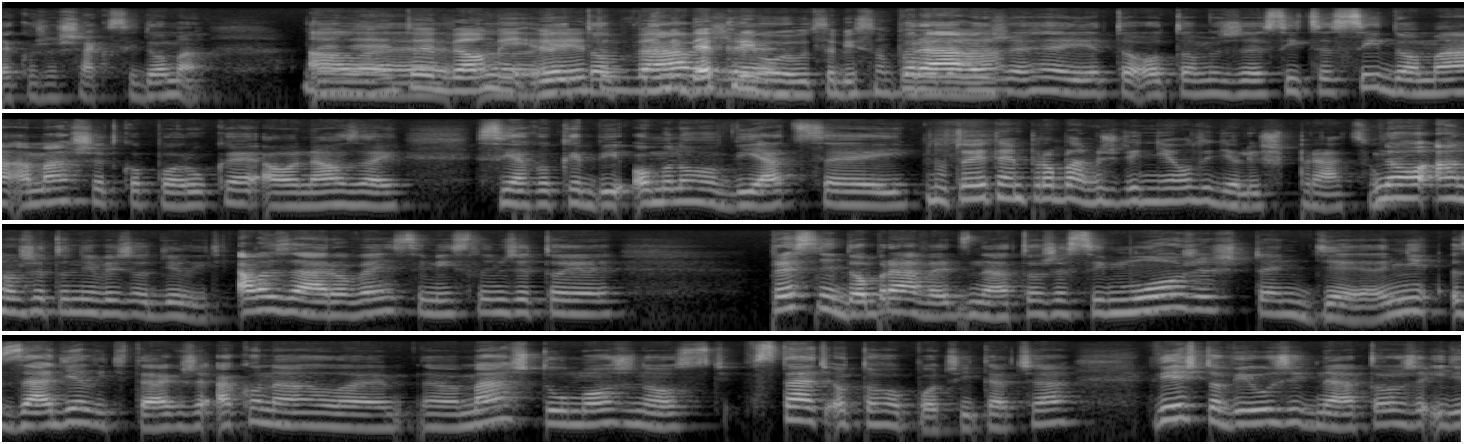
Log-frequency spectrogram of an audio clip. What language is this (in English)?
Slovak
